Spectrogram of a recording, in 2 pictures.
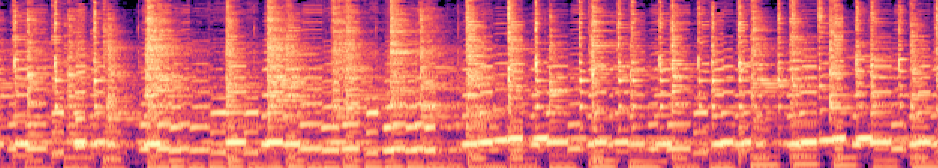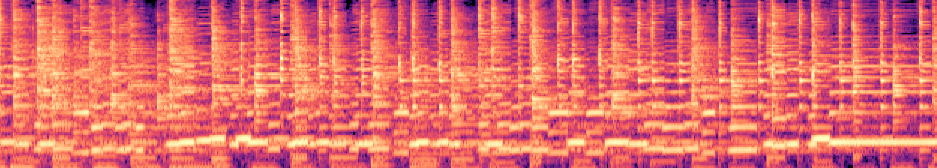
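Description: Live Romanian lăutărească music from a small band of clarinet, cimbalom, accordion and keyboard, playing a brisk tune over a steady, pulsing beat.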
